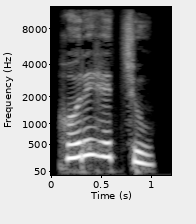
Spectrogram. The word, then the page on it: ಹೆರೆಹೆಚ್ಚು: here heccu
